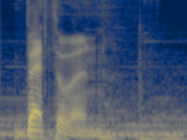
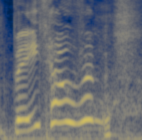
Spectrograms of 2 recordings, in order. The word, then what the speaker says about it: Beethoven: static static music with the twist of uh bethin of which TW a what what the composer how do you pronounce his name be okay there we go we want some Beethoven spice it up a bit this is this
